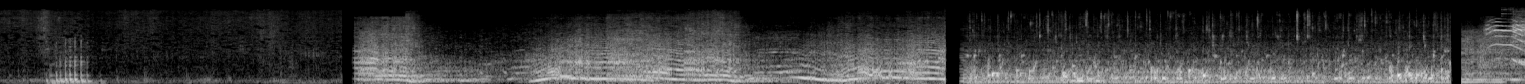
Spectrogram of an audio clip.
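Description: Male lion roaring: a run of calls that swell and fall in pitch, one after another, for about six seconds. It is preceded by a single low thump and followed, after a sudden cut, by a steady rushing noise with faint clicks.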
